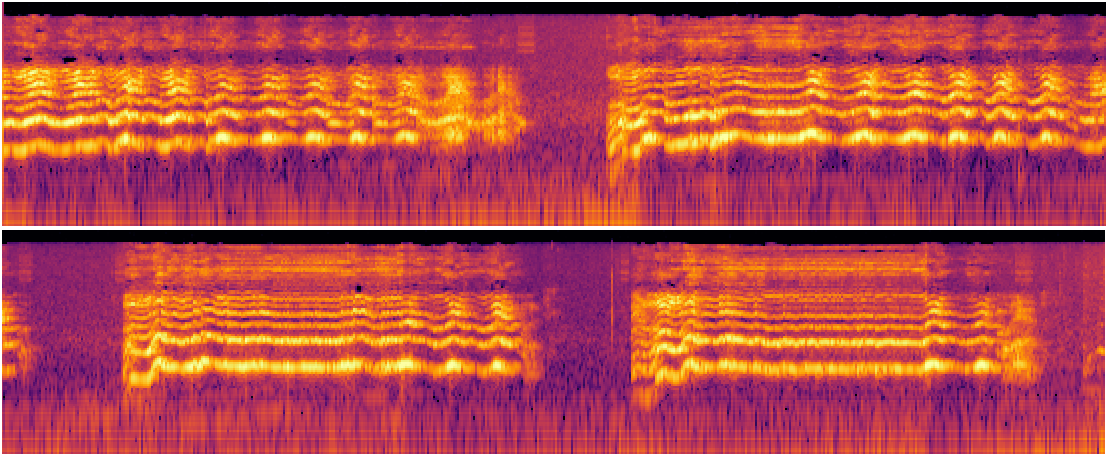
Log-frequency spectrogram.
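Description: A cocker spaniel howling: four long howls with a wavering pitch, each lasting about four to five seconds, with short pauses between them.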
